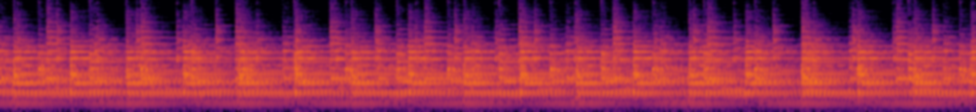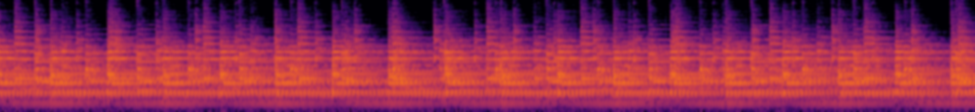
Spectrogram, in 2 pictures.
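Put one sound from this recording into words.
Church bells peal rapidly and ring on overhead.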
